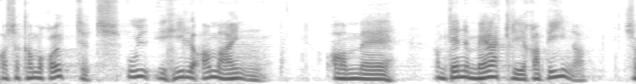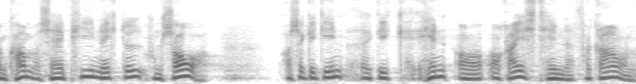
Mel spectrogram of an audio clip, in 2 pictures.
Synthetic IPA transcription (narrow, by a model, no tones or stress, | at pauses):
ʔɒ̽sɒ̽kʰɒ̽m̰ʁœɡ̥̚d̥ð̩ˠuð̰ˠihe̝ːləʔɒ̽mɑ̈ɪ̰nn̩ | ɒ̽m | ɒ̽md̥enəmæɐɡ̥əliəʁɑ̈b̥ḭːnɐ | sɒ̽mkʰɒ̽m̰ɒ̽sɛːpʰiːne̝ɡ̥əd̥øð̰ˠhunsɒʊ̰ɐ | ɒ̽sɒ̽ɡ̥iɡ̥enɡ̥iɡ̥henɒ̽ːʁɑ̈ɪsd̥əhenəfʁɑ̈ɡ̥ʁɑ̈ʊ̰n̩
